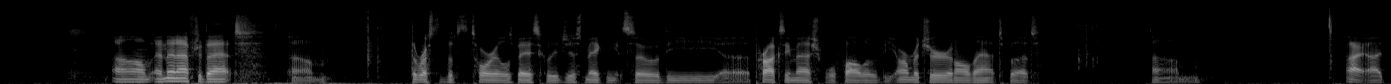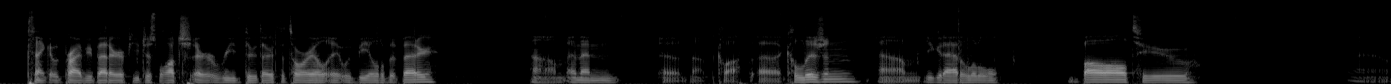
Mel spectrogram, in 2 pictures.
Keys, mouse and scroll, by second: 3.7 space, 10.0-10.8 drag, 10.8 shift+a, 14.7-15.2 scroll down 4, 15.2 s, 15.7 g, 19.3 click, 20.0-22.2 drag, 22.2-23.0 scroll up 3, 23.0 s, 23.5 space, 23.8 g.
